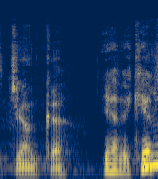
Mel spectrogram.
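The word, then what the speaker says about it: Junqua: There's actually a pronunciation guide on the website. Surprised you didn't know that. It's under roster. And it says how they say their names. So he says Junka.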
